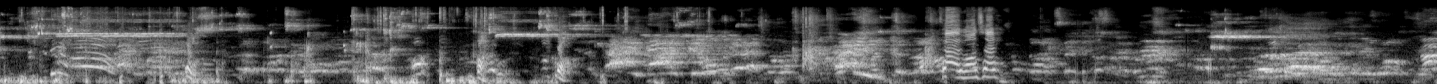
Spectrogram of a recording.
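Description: A referee blows a shrill whistle.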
